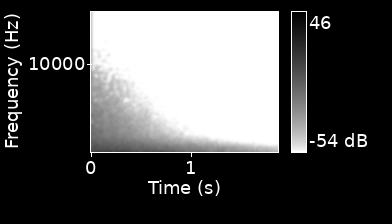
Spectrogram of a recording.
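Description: A bomb explosion sound effect bursts at full strength with a deep, heavy boom, then rumbles and fades steadily to silence within about two seconds.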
